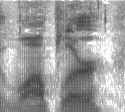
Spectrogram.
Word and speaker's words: Wampler: I know what it's like whenever people call me Wampler, because it is Wampler, and it doesn't really hurt my feelings, but if it's New Neighbor, I'm sorry.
